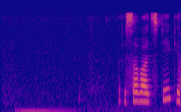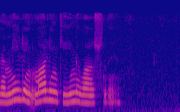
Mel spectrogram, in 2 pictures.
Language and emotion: Russian, neutral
